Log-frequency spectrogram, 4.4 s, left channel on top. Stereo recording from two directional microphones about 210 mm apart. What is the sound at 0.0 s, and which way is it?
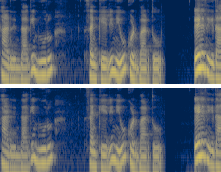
Speech, 20° left (ahead or behind).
